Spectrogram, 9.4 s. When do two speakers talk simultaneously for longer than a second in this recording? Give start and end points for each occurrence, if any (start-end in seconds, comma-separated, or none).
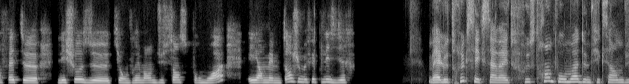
none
